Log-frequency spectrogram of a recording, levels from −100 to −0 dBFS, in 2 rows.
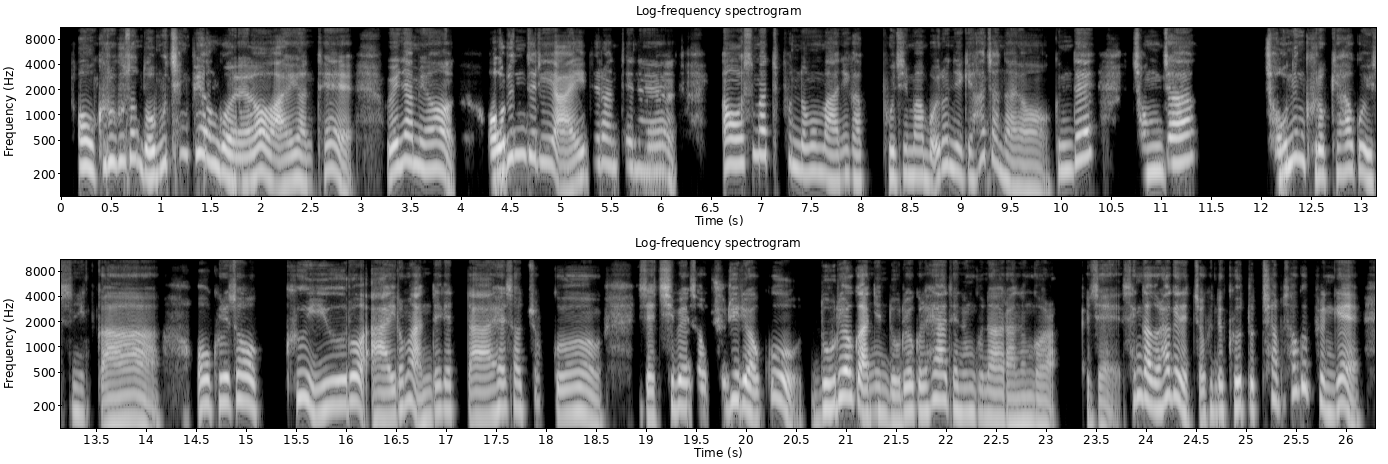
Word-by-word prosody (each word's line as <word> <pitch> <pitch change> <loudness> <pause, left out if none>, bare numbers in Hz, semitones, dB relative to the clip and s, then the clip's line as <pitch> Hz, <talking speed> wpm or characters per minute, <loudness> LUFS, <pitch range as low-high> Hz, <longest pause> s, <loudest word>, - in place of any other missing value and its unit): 어 245 -1 +6
그러고서는 275 +5 +1
너무 195 +7 +4
창피한 340 -4 +1
거예요 175 0 +4
아이한테. 165 +8 0 0.3
왜냐면 230 -1 +3 0.3
어른들이 290 - +4
아이들한테는 215 - -1 0.4
"어 260 +2 +4
스마트폰 310 -4 -2
너무 210 0 -2
많이 180 -2 -2
가 170 -3 -3 0.2
보지 185 +1 -2
마." 185 -1 -1
뭐 170 - -1
이런 245 -1 -1
얘기 185 -3 -4
하잖아요. 135 - -4
근데 280 +10 +1 0.4
정작 265 +9 +3 0.7
저는 240 - +2
그렇게 195 -4 -1
하고 215 -1 0
있으니까. 135 - -2 0.4
어 205 +1 +1
그래서 215 -3 +1 0.2
그 245 -1 -1
이후로 200 +5 +2
'아, 145 0 +1
이러면 185 +10 -2
안 135 +3 -1
되겠다.'해서 175 +1 -2
쪼끔 155 - -3 0.4
이제 150 -3 -1
'집에서 185 +4 0
줄이려고 200 - 0
노력 200 - +3
아닌 155 +1 +3
노력을 170 +5 0
해야 235 +5 +1
되는구나.'라는 150 - -3
걸 115 -2 -4 0.3
이제 115 -4 -8
생각을 220 -6 +1
하게 260 -1 +1
됐죠. 145 - -2
근데 175 +1 -3
그것도 185 0 -1
참 230 +4 -5
서글픈 285 - -3
게 190 -7 +1
190 Hz, 300 characters per minute, -24 LUFS, 160-235 Hz, 0.7 s, 어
